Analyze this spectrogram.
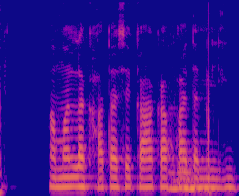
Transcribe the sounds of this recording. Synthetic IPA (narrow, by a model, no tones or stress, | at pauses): hɐmalɐkʰaːt̪asekaːkafaːjd̪amɪlɦĩ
